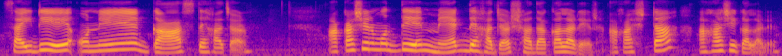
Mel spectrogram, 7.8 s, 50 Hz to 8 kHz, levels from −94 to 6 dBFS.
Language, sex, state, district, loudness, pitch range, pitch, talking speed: Bengali, female, Assam, Hailakandi, -17 LUFS, 195-270 Hz, 225 Hz, 115 wpm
